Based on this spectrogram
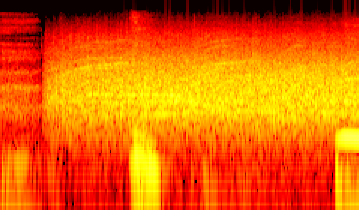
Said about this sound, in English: And we have a full crowd here. You can hear them. Full go.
